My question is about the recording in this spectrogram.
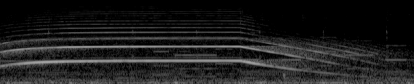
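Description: A siren on a Zamboni ice resurfacer, switched on by a lever at the controls: it winds up quickly in pitch, holds one steady tone for about two seconds, then winds down gradually.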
